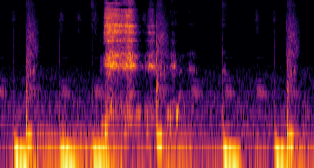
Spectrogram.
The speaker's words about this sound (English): And, sorry, I had to clear my throat.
